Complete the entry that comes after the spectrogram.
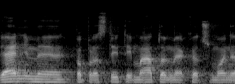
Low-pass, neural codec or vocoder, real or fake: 14.4 kHz; vocoder, 44.1 kHz, 128 mel bands every 256 samples, BigVGAN v2; fake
